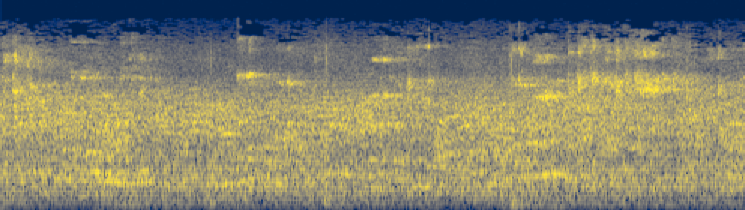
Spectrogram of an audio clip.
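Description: A basketball bounces on the hardwood floor.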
